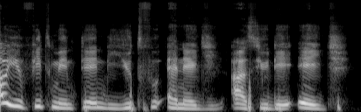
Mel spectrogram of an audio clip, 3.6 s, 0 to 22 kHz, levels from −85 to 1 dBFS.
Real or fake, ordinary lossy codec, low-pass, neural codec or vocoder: real; none; 19.8 kHz; none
